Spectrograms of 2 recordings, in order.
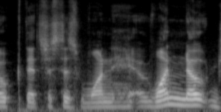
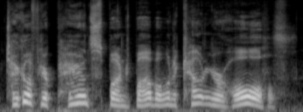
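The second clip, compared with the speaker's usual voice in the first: Patrick; 5 semitones higher, 5 dB louder than usual. Acted. Patrick line voiced.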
